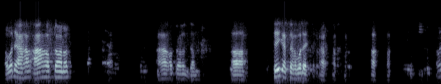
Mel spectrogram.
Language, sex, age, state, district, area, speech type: Assamese, male, 60+, Assam, Goalpara, urban, conversation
